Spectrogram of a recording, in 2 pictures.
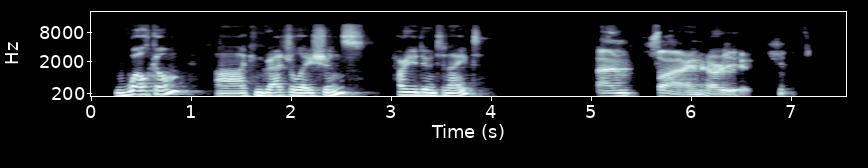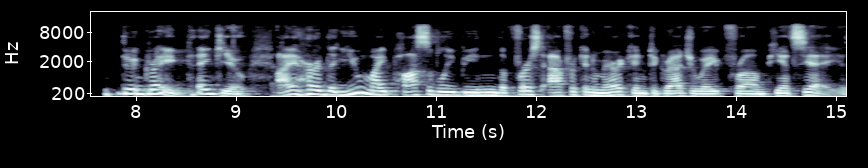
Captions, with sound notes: Welcome, congratulations, how are you doing tonight? - I'm fine, how are you? (chuckles) - Doing great, thank you. I heard that you might possibly being the first African American to graduate from PNCA.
